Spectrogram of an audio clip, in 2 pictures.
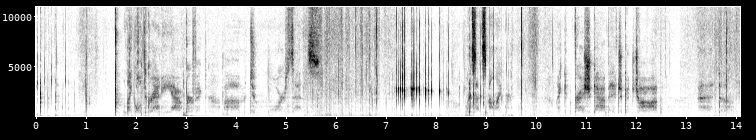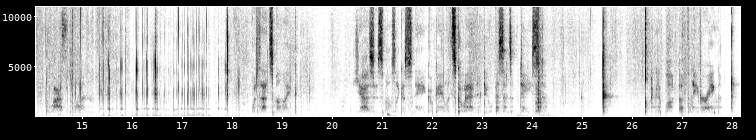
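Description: Close-up whispering with short pauses, mixed with occasional small clicks and taps as glass perfume bottles are handled in gloved hands.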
